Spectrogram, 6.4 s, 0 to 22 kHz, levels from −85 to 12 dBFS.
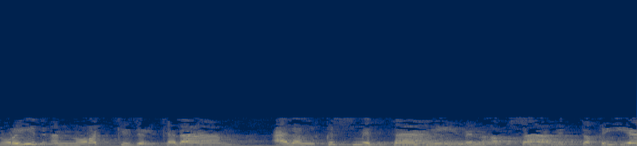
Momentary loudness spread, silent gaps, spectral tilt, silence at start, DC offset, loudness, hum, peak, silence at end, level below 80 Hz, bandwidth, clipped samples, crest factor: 8 LU; none; -4 dB/octave; 0 s; 0.7%; -30 LUFS; none; -12 dBFS; 0 s; -64 dBFS; 4.5 kHz; under 0.1%; 16 dB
